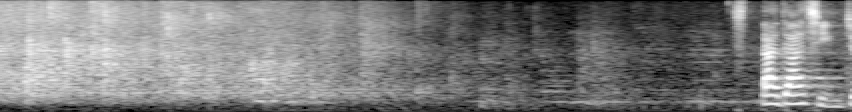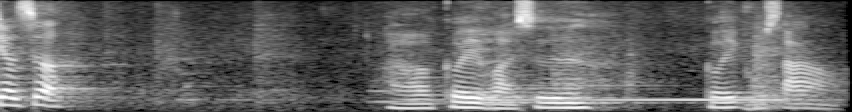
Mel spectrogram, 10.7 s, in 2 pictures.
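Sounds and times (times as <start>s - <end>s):
warm applause from a crowd: 0.0s - 3.0s
speech: 4.8s - 5.9s, 8.1s - 9.2s, 9.8s - 10.6s.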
